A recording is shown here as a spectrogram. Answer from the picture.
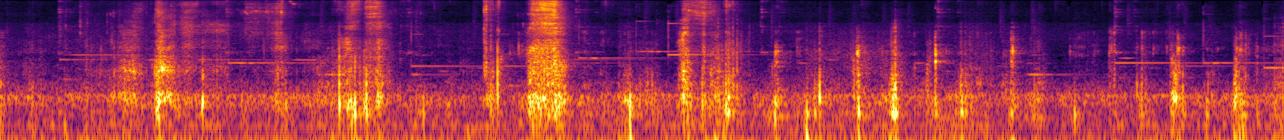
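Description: Close-miked eating: biting into a sauce-glazed fried chicken drumstick and chewing the meat off the bone, in irregular bites and chews, the loudest about four seconds in.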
